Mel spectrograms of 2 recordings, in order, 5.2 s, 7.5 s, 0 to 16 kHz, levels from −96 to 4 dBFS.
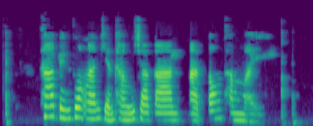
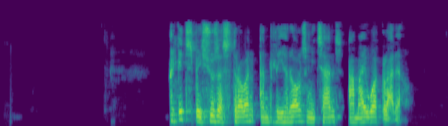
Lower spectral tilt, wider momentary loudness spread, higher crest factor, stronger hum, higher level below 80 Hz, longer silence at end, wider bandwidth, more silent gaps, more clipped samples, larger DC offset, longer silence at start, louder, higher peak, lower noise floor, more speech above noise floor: about the same, -4.5 dB/octave vs -4.5 dB/octave; first, 20 LU vs 6 LU; about the same, 18 dB vs 18 dB; neither; about the same, -64 dBFS vs -62 dBFS; second, 0.3 s vs 0.8 s; first, 9.6 kHz vs 8.4 kHz; neither; neither; neither; second, 0.1 s vs 2.8 s; about the same, -16 LUFS vs -18 LUFS; about the same, 0 dBFS vs -2 dBFS; second, -60 dBFS vs under -90 dBFS; second, 43 dB vs over 73 dB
